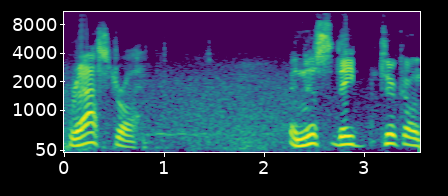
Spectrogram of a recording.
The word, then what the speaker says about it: arrastra: Arrastra? Arrastra. Arrastra.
